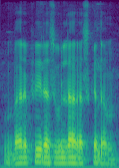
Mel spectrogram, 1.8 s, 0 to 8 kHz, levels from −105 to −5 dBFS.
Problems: background sounds at intervals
